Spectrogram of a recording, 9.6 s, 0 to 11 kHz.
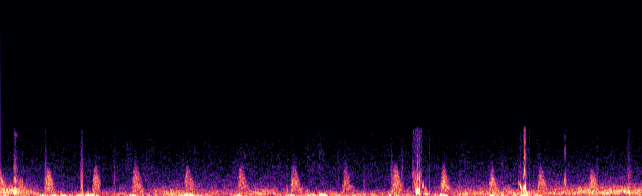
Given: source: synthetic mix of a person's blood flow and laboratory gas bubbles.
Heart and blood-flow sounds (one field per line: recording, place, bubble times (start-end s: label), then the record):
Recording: Doppler ultrasound of blood flow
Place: subclavian vein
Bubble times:
0.17-0.35 s: bubbles
6.18-6.44 s: bubbles
7.76-7.95 s: bubbles
8.45-8.50 s: bubbles
9.39-9.51 s: bubbles
From the record:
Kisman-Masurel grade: 123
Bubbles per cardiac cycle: 1 to 2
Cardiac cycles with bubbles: 10 to 50%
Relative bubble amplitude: loud (0.450 to 0.775)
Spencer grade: 2 (many but less than half of the cardiac periods contain bubble signals, singularly or in groups)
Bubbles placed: anywhere in the cardiac cycle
